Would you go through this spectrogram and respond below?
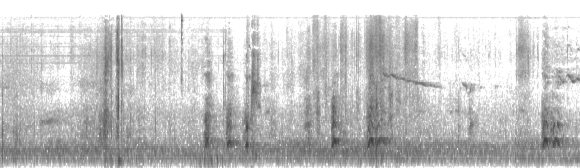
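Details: Grey wolves Lakota, Kiowa and Shadow playing in winter snow at Cedar Cove give short, scattered yelping whines, several in quick pairs, over crunching snow and soft rustling.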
